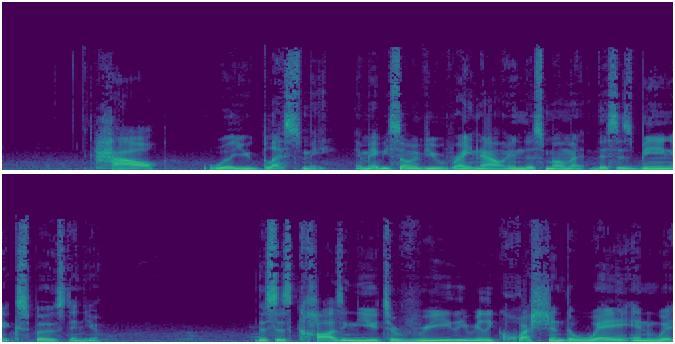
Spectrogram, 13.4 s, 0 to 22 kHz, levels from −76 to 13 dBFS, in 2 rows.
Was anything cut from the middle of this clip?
no; 0 cuts

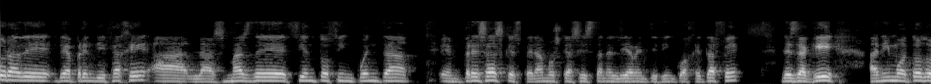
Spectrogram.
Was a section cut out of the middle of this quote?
yes; 1 cut; at 4.4 s

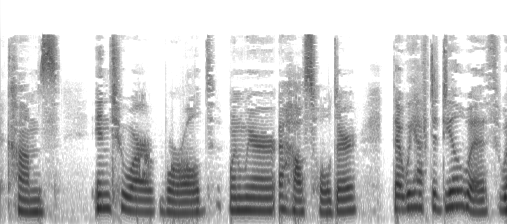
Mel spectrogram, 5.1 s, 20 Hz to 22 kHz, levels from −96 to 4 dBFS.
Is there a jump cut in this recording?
yes; 1 cut; at 3.8 s

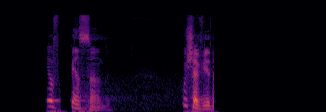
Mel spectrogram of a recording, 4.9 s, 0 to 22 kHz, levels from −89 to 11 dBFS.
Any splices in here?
no; 0 cuts

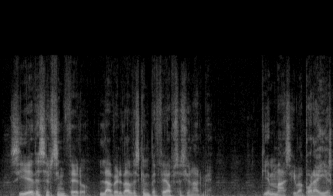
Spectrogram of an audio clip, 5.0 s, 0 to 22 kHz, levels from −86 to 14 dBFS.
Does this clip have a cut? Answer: yes; 1 cut; at 1.4 s

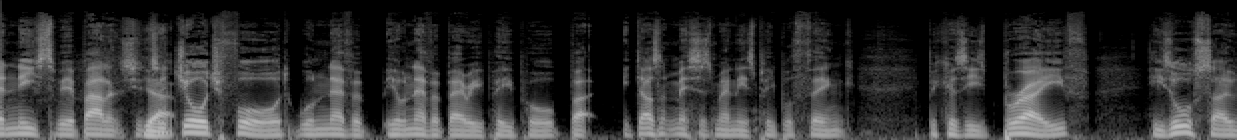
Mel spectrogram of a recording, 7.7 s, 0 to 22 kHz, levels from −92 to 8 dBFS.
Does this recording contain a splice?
no; 0 cuts

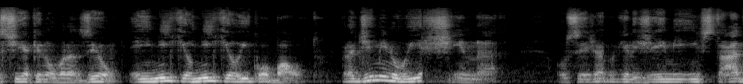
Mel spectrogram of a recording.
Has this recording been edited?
yes; 6 cuts; at 1.2 s, 1.9 s, 3.3 s, 4.2 s, 6.0 s, 6.3 s

